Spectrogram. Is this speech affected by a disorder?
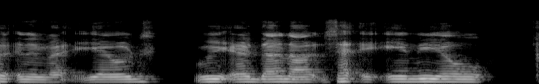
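Yes: cerebral palsy; present from birth.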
